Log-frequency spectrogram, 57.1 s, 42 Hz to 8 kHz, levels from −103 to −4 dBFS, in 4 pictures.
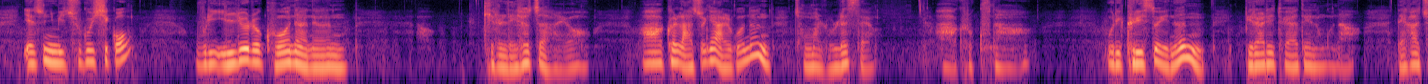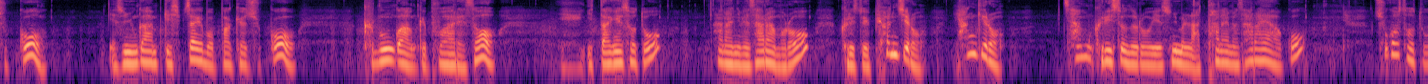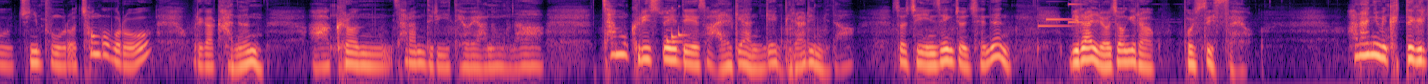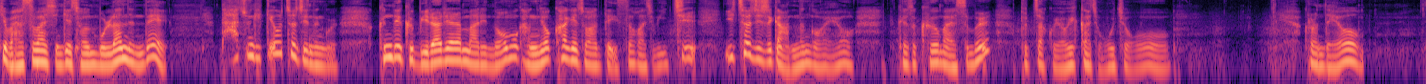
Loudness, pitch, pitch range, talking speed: -30 LUFS, 150 Hz, 135-180 Hz, 305 characters per minute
